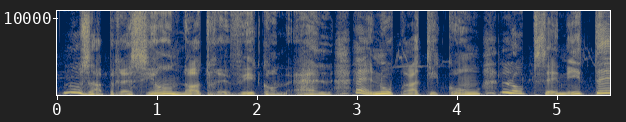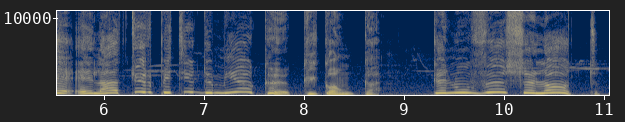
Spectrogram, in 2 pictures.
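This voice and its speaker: Woman voicing a husky, swooping, scornful cartoon villain. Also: fairly high pitch, huge pitch swings, takes it slowly, darkish tone, heavily acted. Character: shameless, scornful villain of a sinful town. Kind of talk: animated religious story acting.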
